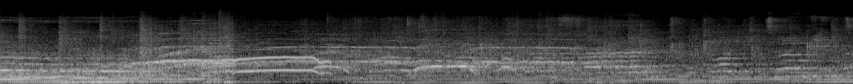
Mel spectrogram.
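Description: A man singing a serenade into a microphone over amplified backing music, with sliding, drawn-out notes a couple of seconds in.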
